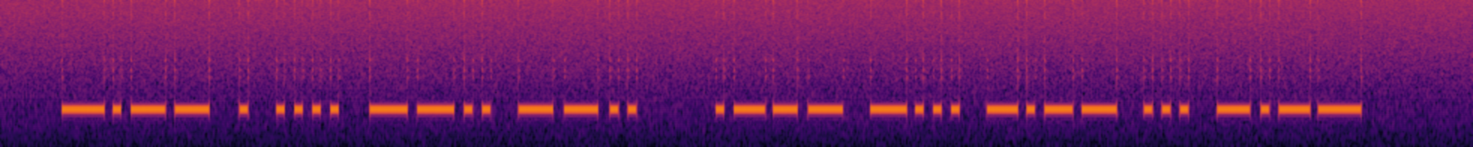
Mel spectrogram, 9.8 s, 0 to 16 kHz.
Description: Morse code, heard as a keyed tone, hand-sent with a bug key, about 20 wpm, 950 Hz. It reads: YEHZZ JBYSY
